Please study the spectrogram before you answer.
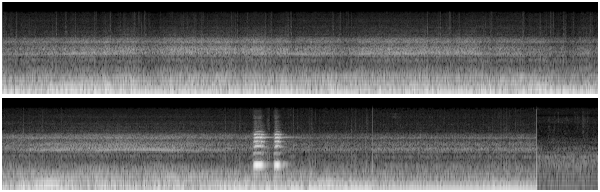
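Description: A steady vehicle engine rumble with a brief horn toot, and no animal sound.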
